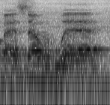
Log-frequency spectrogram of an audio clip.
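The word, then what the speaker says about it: فسوى: Fasawwa, cukup, jangan fasawwa, karena ini hukumnya matobi.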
